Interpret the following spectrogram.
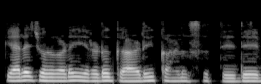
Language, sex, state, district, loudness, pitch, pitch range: Kannada, female, Karnataka, Bangalore, -16 LUFS, 165 Hz, 155-175 Hz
